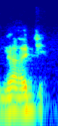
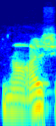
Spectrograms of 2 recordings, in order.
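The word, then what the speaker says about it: Nagy: famous classicist Gregory and nudge or she pronounces it nage even though he speaks Hungarian perfectly well uh nudge um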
